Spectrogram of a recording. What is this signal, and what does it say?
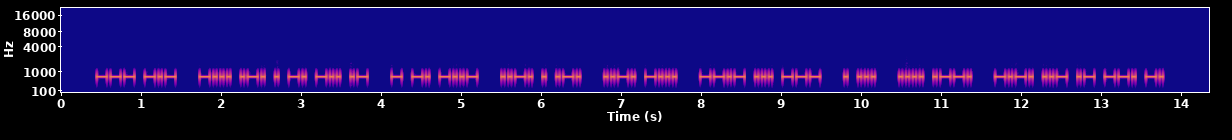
Morse code, heard as a keyed tone, about 28 wpm, 700 Hz. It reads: OK BRENDA TNX FER FB QSO ES HP CUAGN
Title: Practice QSO - Exchange 4 - Ending - 28wpm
